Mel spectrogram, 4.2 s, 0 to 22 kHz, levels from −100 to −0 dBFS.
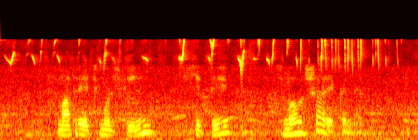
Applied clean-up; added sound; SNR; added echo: none; Bird; 0 dB; none.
